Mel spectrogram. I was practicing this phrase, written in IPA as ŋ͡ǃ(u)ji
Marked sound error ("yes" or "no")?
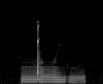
no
